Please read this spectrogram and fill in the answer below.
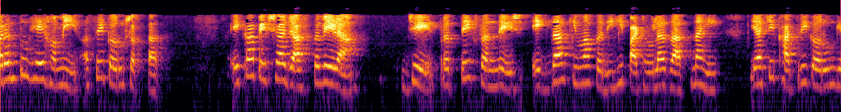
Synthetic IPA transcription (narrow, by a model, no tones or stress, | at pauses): pəɾənt̪uɦeɦəmiːəsekəɾuːɕəkt̪at̪̚ | ekapekʂad͡zast̪əʋeɭa | d͡ʑepɾət̪jeksənd̪eɕek̚d̪akĩw̃ʋakəd̪ʱiːɦiːpaʈʰəʋlad͡zat̪naɦi | jat͡ɕiːkʰat̪ɾiːkəɾuːnɡʱe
